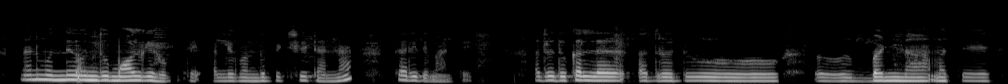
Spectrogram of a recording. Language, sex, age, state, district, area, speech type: Kannada, female, 30-45, Karnataka, Shimoga, rural, spontaneous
